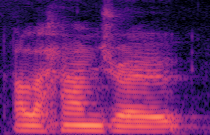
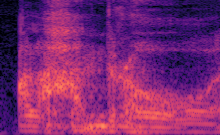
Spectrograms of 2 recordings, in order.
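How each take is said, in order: First: The name is said plainly, without extra force. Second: The name is said forcefully, with dramatic flair. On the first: "that's how I say it" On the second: "they really give it some"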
